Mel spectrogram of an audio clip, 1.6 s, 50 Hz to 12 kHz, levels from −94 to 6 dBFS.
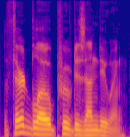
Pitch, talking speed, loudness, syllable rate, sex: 120 Hz, 220 wpm, -16 LUFS, 5.2 syllables/s, male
